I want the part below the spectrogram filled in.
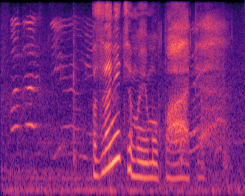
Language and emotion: Russian, positive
